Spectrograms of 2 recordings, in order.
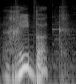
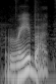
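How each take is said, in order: First: It is said with an English pronunciation. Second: It is said with an American r sound. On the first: This honours the founder of the brand. "Rendons justice au fondateur de la marque" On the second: This is an option for those who can do American r. "si vous savez rouler les airs à l'américaine"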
